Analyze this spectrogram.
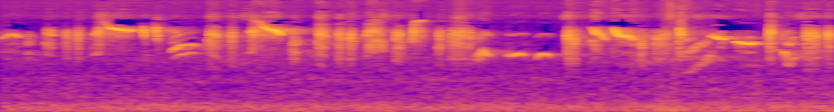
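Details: Sardinian warbler delivering a continuous rattling burst of quick, dry notes mixed with a few clearer whistled slurs, fast and irregular throughout, with a low background hum.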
